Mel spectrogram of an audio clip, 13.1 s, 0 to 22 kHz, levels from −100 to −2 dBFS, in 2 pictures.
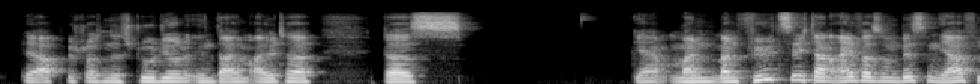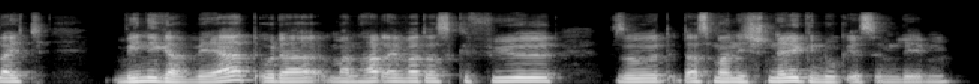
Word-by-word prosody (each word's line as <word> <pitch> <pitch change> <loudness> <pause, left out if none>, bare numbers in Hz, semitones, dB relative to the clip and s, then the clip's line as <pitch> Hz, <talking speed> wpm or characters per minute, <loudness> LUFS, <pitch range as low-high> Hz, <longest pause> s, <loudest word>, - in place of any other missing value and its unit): ja, 150 -2 0
abgeschlossenes 150 -3 -5
Studium 155 -1 0
in 145 -1 -4
deinem 140 0 0
Alter, 145 +1 0 0.4
dass 135 -1 +3 1.2
ja, 150 +1 -5
man 145 +2 +1
man 155 +2 +3
fühlt 225 +8 +2
sich 215 -3 -1
dann 180 -3 +4
einfach 180 +2 +2
so 165 - -3
'n 160 - -3
bisschen, 175 0 -1
ja, 150 +4 +2
vielleicht 150 -3 -1 0.4
weniger 145 -3 +3
wert 155 +12 +3
oder 145 -2 +1
man 140 -1 -5
hat 155 +1 +2
einfach 150 0 0
das 150 -1 -4
Gefühl 165 +2 +1 0.3
so, 145 0 -1
d - - -15
dass 145 +1 -1
man 140 -2 +1
nicht 135 -1 -1
schnell 160 +3 +3
genug 125 -6 -3
ist 125 -1 -4
im 120 - -9
Leben. 130 +3 -8
150 Hz, 170 wpm, -22 LUFS, 140-160 Hz, 1.2 s, dann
